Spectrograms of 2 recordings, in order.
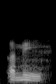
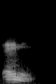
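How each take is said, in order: First: The name is said in a regional pronunciation. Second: The name is said in the standard pronunciation. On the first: The speaker calls it wrong. "Where I'm from, we pronounce that a uh, Ami" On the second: The speaker calls it right. "I apologize"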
